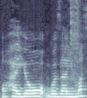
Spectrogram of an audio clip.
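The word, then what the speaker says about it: おはようございます: Jika kalian nulis ohayo gozaimasu itu kalian bilangnya ohayo gozaimasu, bukan ohayo gozaimasu, bukan ohayo tapi ohayo, o-nya panjang ya.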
